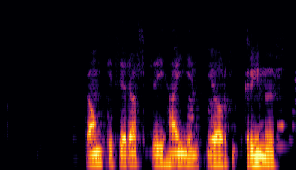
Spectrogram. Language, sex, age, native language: Icelandic, male, 14, Icelandic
